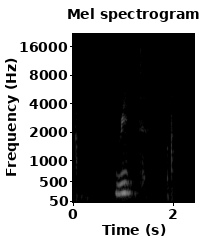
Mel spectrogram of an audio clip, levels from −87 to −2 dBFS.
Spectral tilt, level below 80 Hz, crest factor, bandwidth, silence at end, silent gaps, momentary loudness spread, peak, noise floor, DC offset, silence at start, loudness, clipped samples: -5 dB/octave; under -90 dBFS; 22 dB; 16.5 kHz; 0.45 s; none; 19 LU; -36 dBFS; -85 dBFS; under 0.1%; 0.05 s; -51 LUFS; under 0.1%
